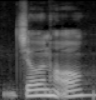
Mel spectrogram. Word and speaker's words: Gyllenhaal: In close seconds, Jake Gyllenhaal, is that how you say his name?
